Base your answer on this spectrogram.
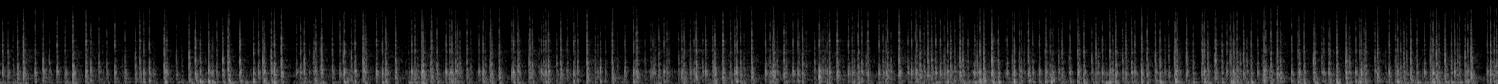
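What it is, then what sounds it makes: Clear plastic box tapped with nails. Long white nails tap rapidly and continuously on a hollow, transparent plastic box holding purple fairy lights. The result is a dense stream of short, dry, clicky taps with almost no ring, carrying a hollow body around 340 Hz and a crisp, bright edge.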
